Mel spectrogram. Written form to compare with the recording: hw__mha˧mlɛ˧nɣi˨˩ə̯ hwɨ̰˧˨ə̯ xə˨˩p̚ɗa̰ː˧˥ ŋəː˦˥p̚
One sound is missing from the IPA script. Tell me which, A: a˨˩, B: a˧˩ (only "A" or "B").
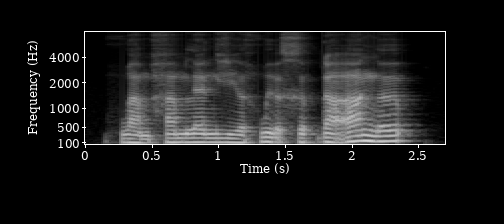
A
